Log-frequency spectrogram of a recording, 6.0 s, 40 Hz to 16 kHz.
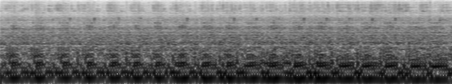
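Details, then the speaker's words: Early-to-mid-2000s Craftsman brush mower that sat 3 years, carburetor cleaned, oil not yet changed, first start: loud, steady small-engine drone holding speed without surging or dying; runs great, normal running. "well that's perfect runs great what more can he ask for"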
